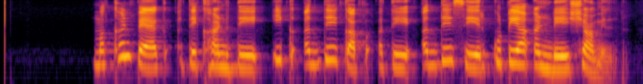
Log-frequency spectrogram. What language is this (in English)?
Punjabi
